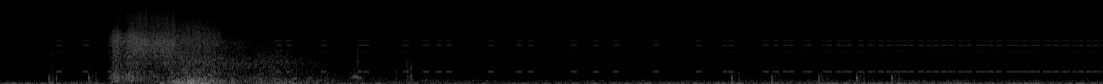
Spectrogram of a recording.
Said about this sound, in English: Pay no attention to the grenades exploding in the background.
